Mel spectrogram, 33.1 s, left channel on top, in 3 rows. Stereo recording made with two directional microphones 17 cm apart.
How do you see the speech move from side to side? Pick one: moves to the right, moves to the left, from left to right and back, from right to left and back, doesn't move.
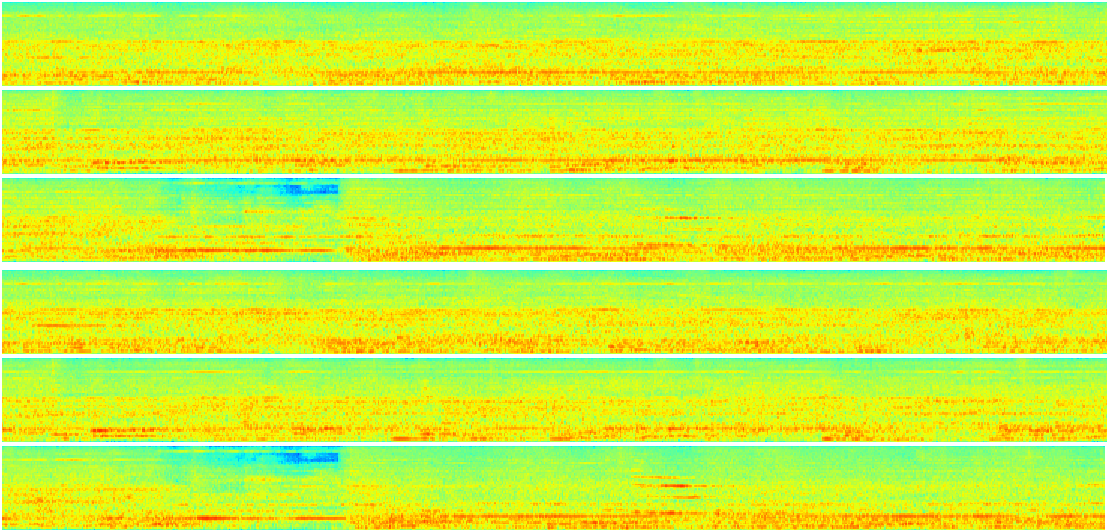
from right to left and back.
